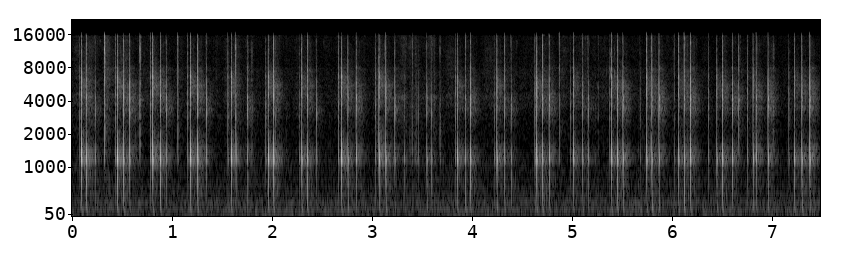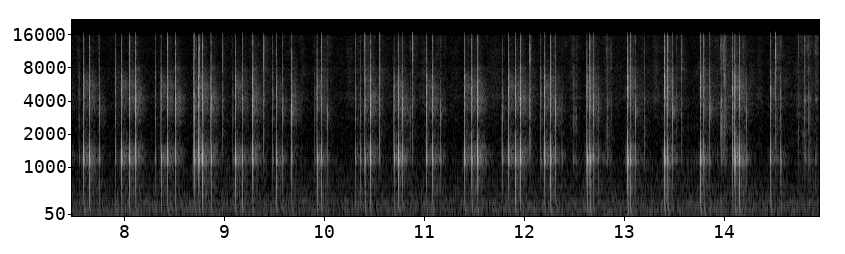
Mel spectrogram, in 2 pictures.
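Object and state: Glass ornament tapped with long nails.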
